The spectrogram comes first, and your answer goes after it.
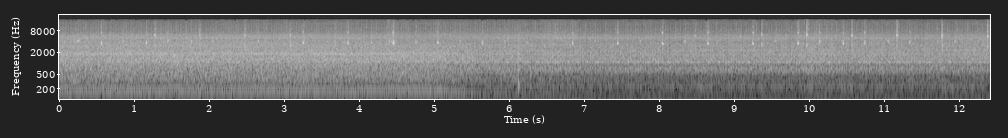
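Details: Renault F4R engine at steady idle with a light, even tick about three to four times a second; idle settles lower midway. Source of the tick unclear.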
